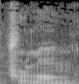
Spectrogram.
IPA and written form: pɹoʊˈlɔŋ (Prolong)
